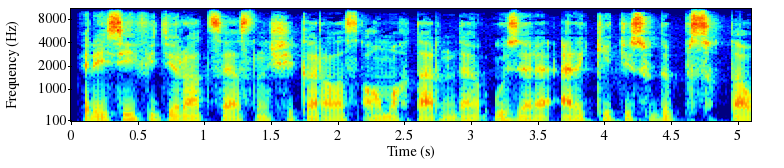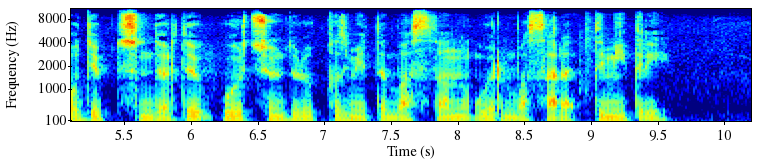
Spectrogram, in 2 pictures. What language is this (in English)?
Kazakh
